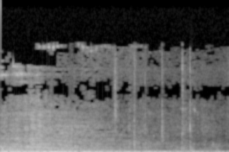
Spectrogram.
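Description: Deep, steady low rumble of a film soundtrack played through a cinema's sound system, loud in the first second and a half and then fading.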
